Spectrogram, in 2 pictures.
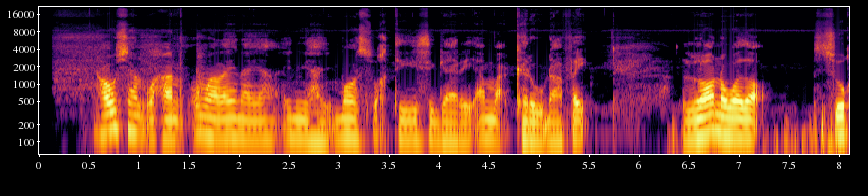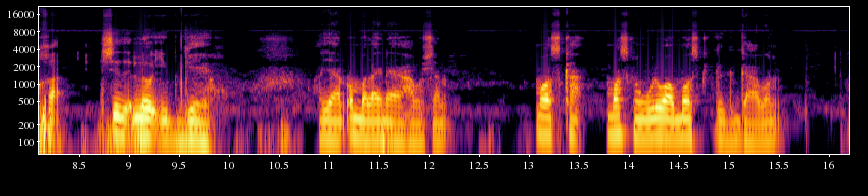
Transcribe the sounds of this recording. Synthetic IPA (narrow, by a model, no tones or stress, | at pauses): hɐwʃɐnwʔɑħɑːnʊ̰mɐlɛjnɐjaːɪnuːjɐɦɛjmɔːswɑqt̪ʰɪɣiːsiɡaːɾɛ̰jʔɐ̰mɐ̰kʰɐɾɔwɖaːfɛj | lɔːnɐwɐðɔ̰suːqɐ̰sɪðɐ̰lɔːʔibɡɛːjɔ | ʔɐjaːnʔʊ̰mɐlɛjnɐjaːɦɐwʃɐn | mɔːskʰɐ | mɔːskʰɐnwɪlɪwɑːmɔːskʰɐ̥ɡɐɡɐɡaːβɐn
